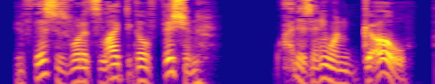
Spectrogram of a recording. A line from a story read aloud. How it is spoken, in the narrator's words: I mumbled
